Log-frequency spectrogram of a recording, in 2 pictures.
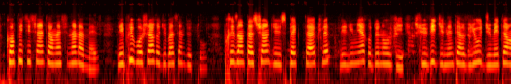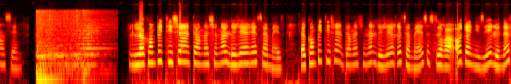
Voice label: Radio Flash

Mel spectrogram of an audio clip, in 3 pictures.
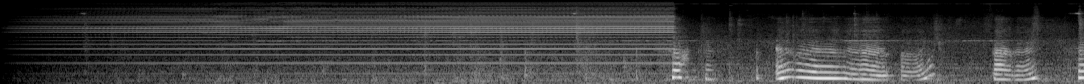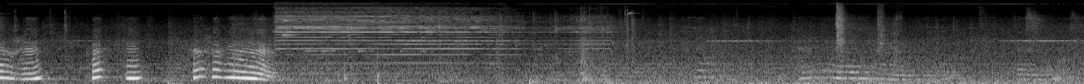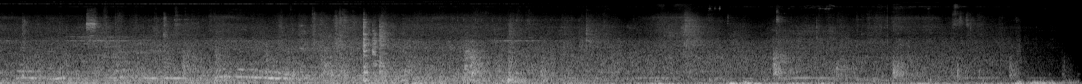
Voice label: Annonce ascenseur RATP

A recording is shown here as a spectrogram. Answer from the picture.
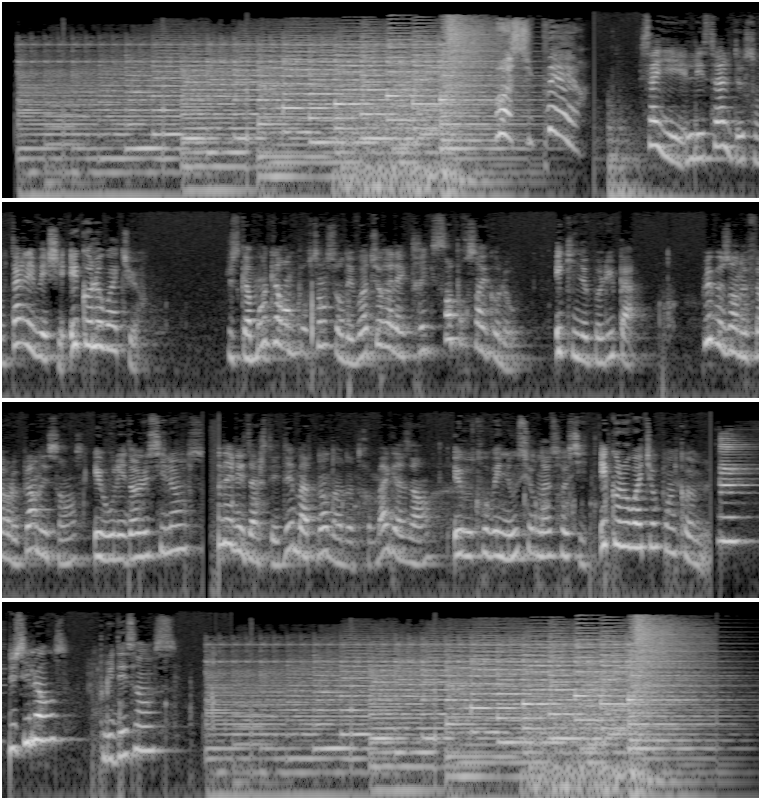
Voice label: pub ecolo; gentiane

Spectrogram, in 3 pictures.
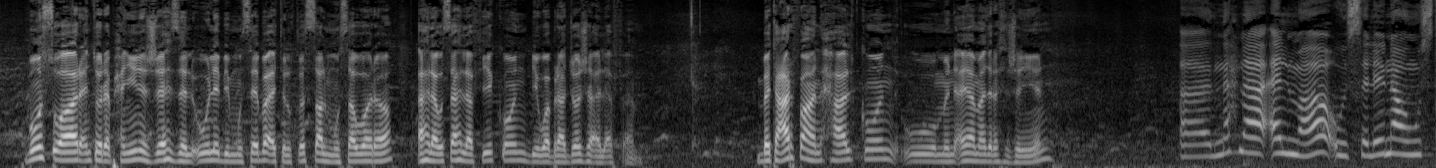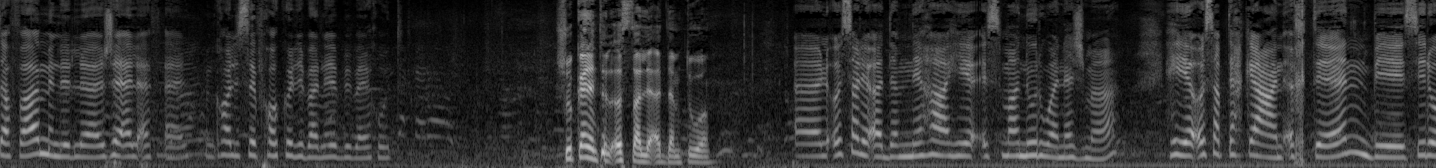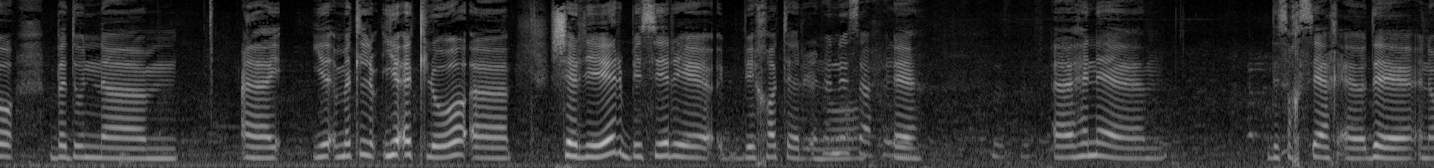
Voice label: micro trottoir

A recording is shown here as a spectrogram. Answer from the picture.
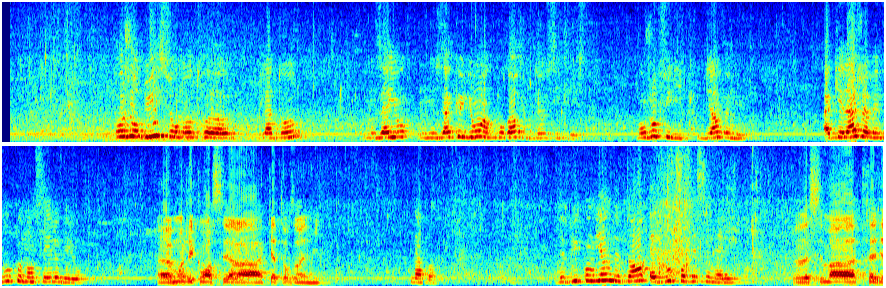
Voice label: interview

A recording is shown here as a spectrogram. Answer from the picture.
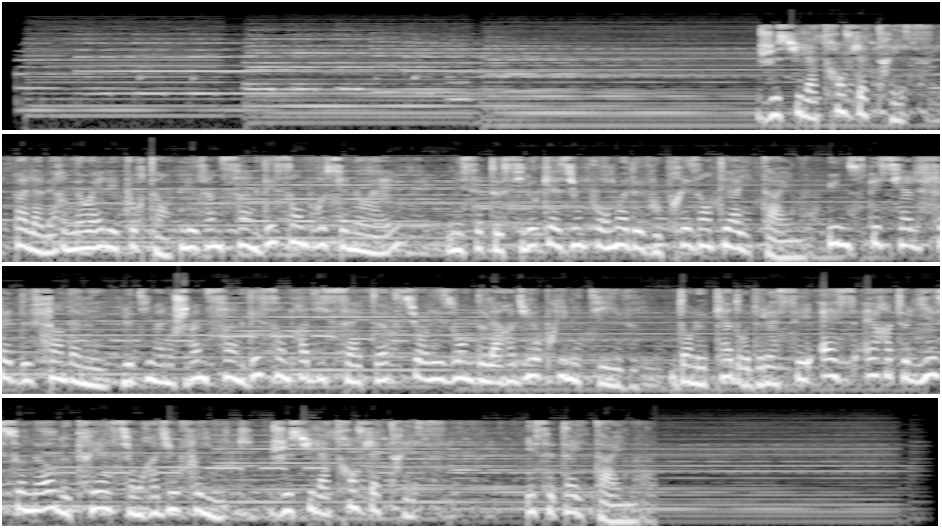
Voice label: annonce

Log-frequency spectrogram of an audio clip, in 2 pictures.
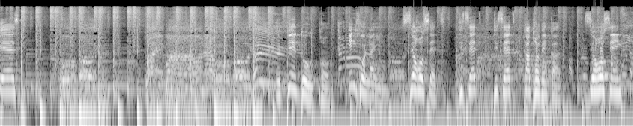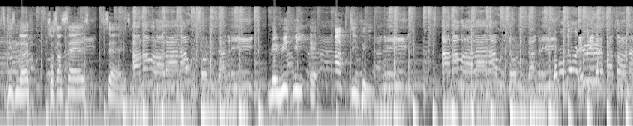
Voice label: spot anniversaire

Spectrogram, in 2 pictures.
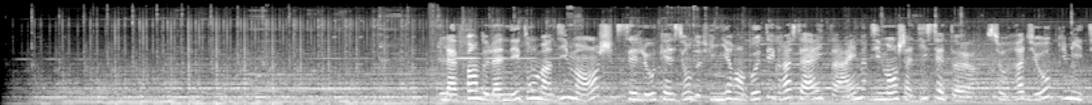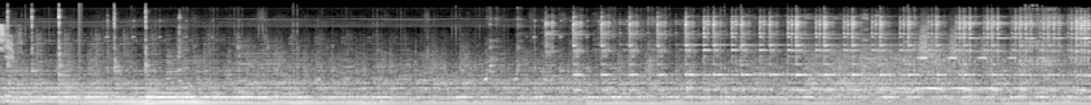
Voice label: annonce

